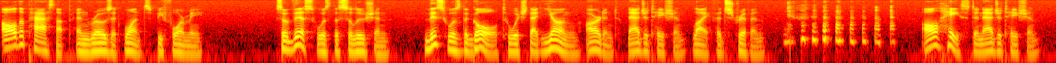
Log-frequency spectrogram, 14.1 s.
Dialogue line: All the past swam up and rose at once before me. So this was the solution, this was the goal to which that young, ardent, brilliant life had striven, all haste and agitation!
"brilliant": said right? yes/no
no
